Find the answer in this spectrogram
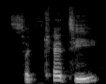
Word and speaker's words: Sacchetti: And shout out to Mark Sacchetti, because it rhymes like spaghetti.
